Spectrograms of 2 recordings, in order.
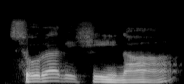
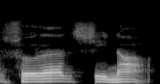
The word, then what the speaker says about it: सुरर्षिणा: You can also pronounce, because it is indicating rishi, surarishina, like that you can say, or surarshina as one word.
